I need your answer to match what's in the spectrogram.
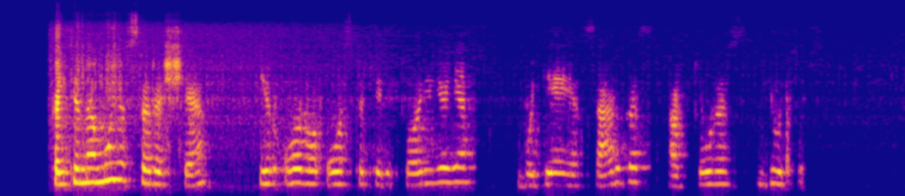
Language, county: Lithuanian, Vilnius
